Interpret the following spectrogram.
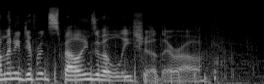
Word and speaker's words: Alicia: Miracle, I know how to pronounce Alicia. All right. At least in my own circle where I live, that is how it was pronounced. It was Alicia.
